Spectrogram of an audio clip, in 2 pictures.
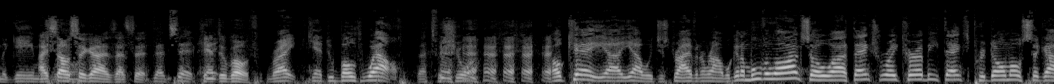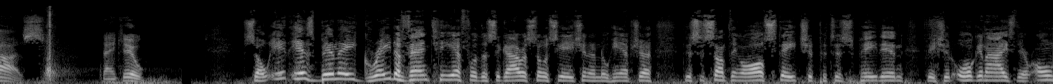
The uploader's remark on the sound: We were live from the Cigar Association of New Hampshire Golf Tournament from our moble studio.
